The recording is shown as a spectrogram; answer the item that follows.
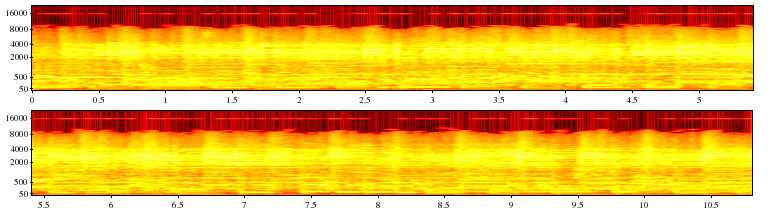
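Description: Live rock and roll band playing an instrumental passage with a steady beat: electric guitars over bass guitar and drums.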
